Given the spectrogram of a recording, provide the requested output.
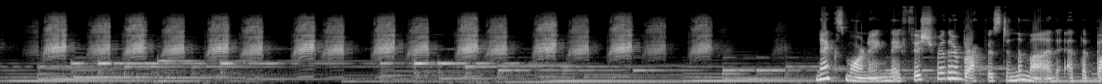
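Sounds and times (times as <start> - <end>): duck quacking: 0.0 - 7.9
soft background music: 0.0 - 11.0.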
